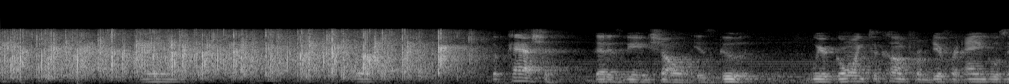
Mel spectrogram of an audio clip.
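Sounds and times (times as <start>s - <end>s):
audience applause: 0.0s - 4.9s
speech: 5.2s - 10.0s.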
